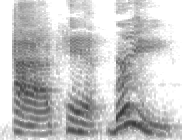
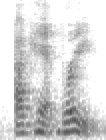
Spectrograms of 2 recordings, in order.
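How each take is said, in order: First: Slow, drawn-out I can't breathe; slow pleading. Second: Said in the usual way. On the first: Retold or imitated. To the nurse in labor, slow desperate plea. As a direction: stretch each word like it's hard to get air out.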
